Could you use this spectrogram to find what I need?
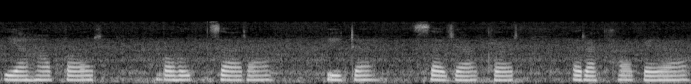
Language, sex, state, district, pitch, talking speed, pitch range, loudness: Hindi, female, Bihar, Kaimur, 205 Hz, 80 wpm, 200-210 Hz, -16 LUFS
